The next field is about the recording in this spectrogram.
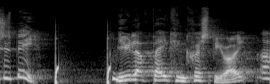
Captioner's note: bubble popping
